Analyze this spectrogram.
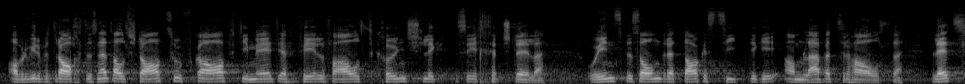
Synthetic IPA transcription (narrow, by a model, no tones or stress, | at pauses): ʔɑ̰bəɾmɪːɾbɛt̪ɾɑχt̪əsnɛdɑlsʃtɑːt͡sufɡ̥ɑːpd̥imeːdjəfiːlfɑltkʰʏnstlɪɡsɪχːəɾt͡sʃtɛlə̰ | ʊɪnsb̥esɔnd̪əɾət̪ɑːɡəst͡sit̪ɪɡiʔɑmlæbət͡sɛɾɦɑlt̪ə | lɛt͡s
